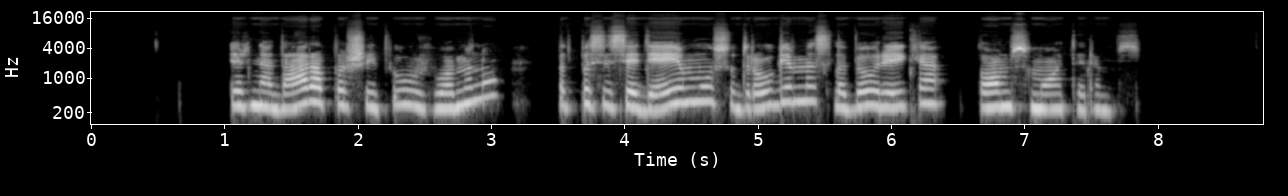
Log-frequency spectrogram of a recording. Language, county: Lithuanian, Alytus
